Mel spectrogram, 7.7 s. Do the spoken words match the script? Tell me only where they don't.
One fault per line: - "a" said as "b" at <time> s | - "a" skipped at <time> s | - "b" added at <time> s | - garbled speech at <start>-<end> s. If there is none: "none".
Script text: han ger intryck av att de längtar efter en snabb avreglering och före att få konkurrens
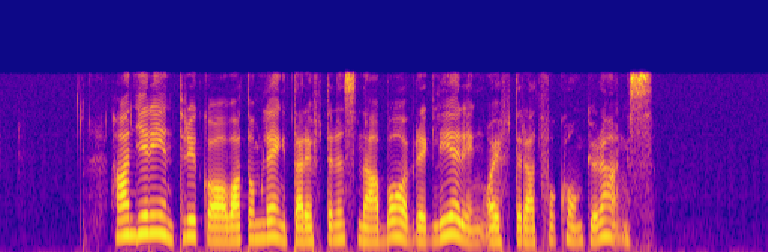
- "före" said as "efter" at 4.9 s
